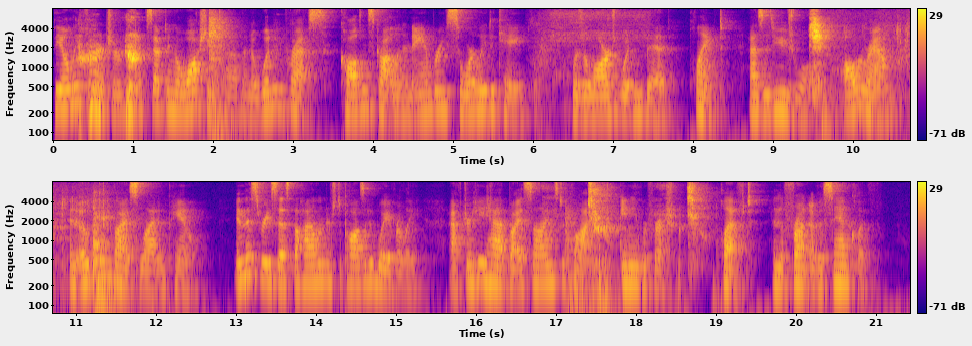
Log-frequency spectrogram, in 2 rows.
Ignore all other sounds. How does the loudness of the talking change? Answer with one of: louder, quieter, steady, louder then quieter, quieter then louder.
steady.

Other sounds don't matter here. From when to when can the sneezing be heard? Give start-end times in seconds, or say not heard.
0.3-1.1, 9.4-11.2, 16.9-19.1.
